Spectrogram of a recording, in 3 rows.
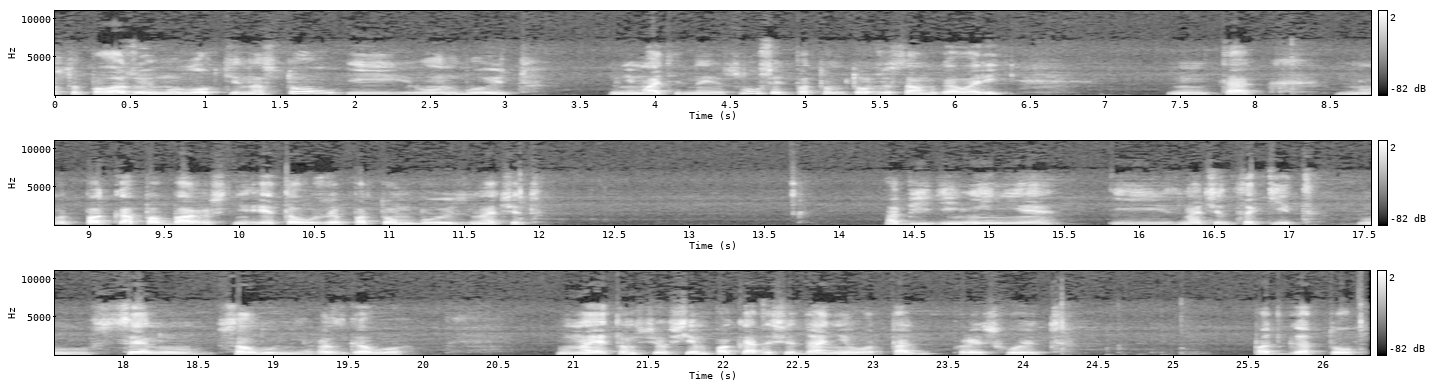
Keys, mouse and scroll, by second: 8.6-12.2 middle drag, 22.4-24.5 middle drag, 25.3-26.3 middle drag.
